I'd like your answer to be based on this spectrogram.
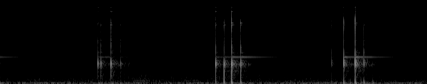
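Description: A clear, hollow, empty stemmed glass goblet held in hand is tapped with long nails on its bowl and base in three quick clusters of light taps. Each tap is a short, bright clink pitched around 900 Hz that dies away almost instantly, over a quiet background.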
